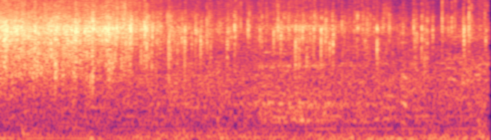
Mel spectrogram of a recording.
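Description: A bucket of ice water dumped over a person's head, gushing and splashing onto him and the pavement. It is loudest at the very start and tapers off into scattered splashes.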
